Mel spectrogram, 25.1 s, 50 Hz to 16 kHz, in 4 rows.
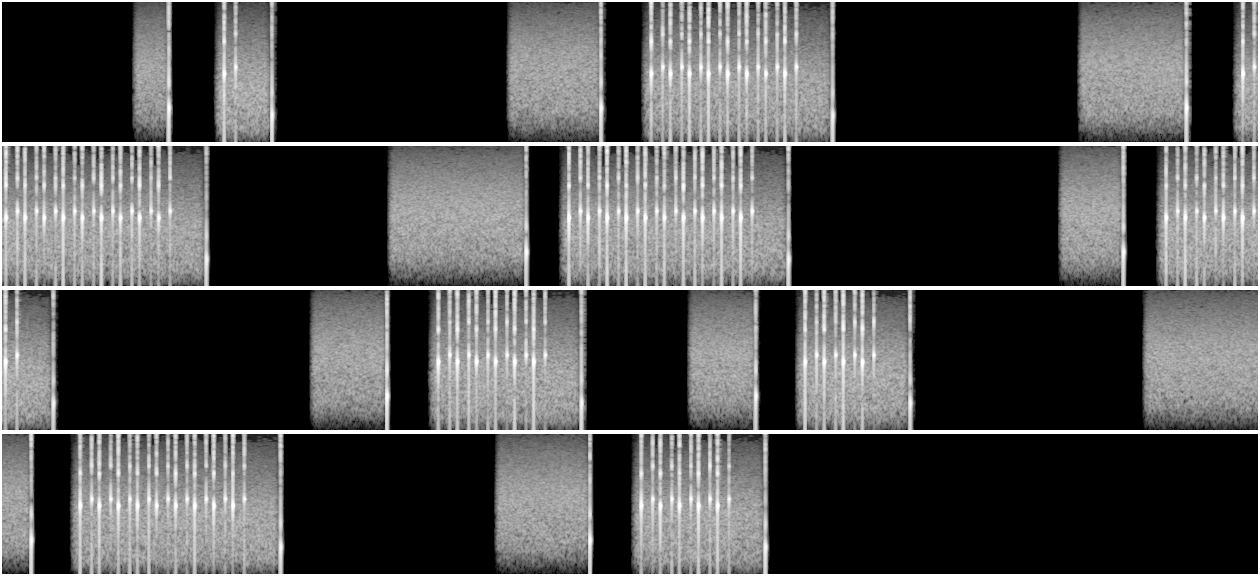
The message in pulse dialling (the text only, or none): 1 8 0 0 6 6 4 9 5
